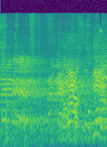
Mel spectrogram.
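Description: Men's voices shouting from ringside in a large sports hall.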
